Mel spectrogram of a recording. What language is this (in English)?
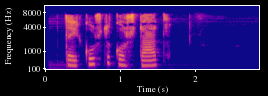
Mari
